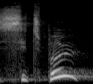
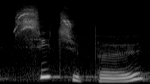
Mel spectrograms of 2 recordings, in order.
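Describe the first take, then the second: First: "Si tu peux" with peux rising high; Jesus echoing "peux" in doubt, tone lifting; incredulous si tu peux. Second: "Si tu peux" slow and soft, trailing open; drawn-out si tu peux. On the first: Jesus echoes the father, "peux" rising incredulous. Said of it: "Jésus lui dit". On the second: Preacher shows what Jesus did not say, slow and soft. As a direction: let "Si tu peux" hang, slow and quiet. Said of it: "Il n'a pas dit". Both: Shown as a demonstration.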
